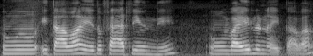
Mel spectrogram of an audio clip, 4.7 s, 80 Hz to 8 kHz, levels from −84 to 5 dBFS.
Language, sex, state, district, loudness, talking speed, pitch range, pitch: Telugu, female, Andhra Pradesh, Sri Satya Sai, -18 LUFS, 130 wpm, 195-215 Hz, 205 Hz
